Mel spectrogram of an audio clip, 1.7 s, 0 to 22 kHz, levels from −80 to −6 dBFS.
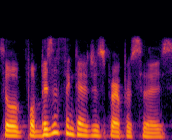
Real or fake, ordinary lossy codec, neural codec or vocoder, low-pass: fake; Opus, 16 kbps; codec, 24 kHz, 0.9 kbps, WavTokenizer, small release; 7.2 kHz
